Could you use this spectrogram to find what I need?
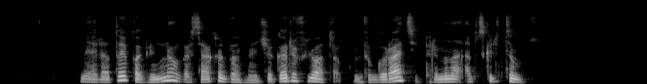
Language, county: Lithuanian, Kaunas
